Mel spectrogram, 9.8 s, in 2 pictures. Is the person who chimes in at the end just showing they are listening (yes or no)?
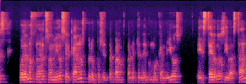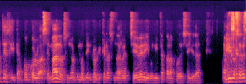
yes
